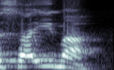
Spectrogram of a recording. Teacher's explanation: حمزہ کو اپنے مخرج اور یا کے مخرج کے درمیان پڑھنا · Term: بین بین قریب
